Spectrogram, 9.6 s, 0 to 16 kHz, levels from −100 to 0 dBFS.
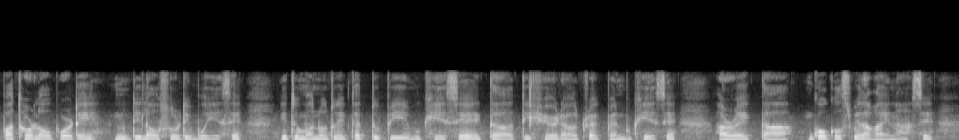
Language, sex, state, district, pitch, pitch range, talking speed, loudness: Nagamese, female, Nagaland, Dimapur, 200 Hz, 195-210 Hz, 170 wpm, -20 LUFS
